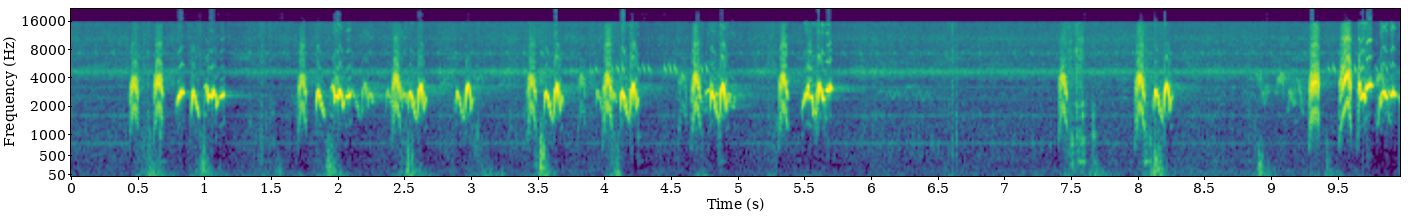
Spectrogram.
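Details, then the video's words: Lively lure song of a sooty-headed bulbul meant to pull rival birds near: quick gurgling fluted phrases in a rapid run, then a pause of about two seconds before more phrases, with soft clicks throughout. "SUARA PIKAT KUTILANG GACOR ASLI_SUARA RAPAT_MENEKAN LAWAN MENDEKAT"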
